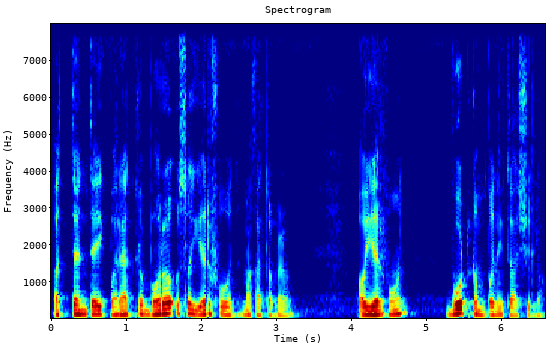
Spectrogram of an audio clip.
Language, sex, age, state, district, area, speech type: Goan Konkani, male, 18-30, Goa, Ponda, rural, spontaneous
